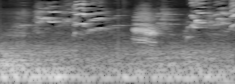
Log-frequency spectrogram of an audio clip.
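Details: Raucous rainbow lorikeets in mating season, several harsh screeches and a lower grating squawk near the middle, overlapping calls from more than one bird.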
